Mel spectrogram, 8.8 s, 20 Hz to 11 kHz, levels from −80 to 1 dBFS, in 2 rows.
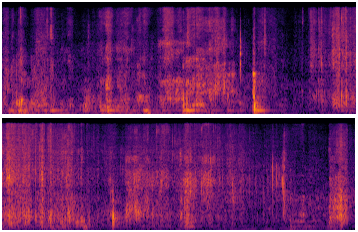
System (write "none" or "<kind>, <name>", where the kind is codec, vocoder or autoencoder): none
